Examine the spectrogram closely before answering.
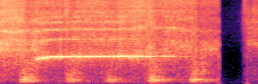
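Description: A steam whistle shrieks over a hissing blast of steam, with a rhythmic low chuffing pulsing beneath it, then cuts off abruptly into silence.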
